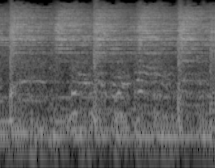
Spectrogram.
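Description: Rock band playing live at full volume, a drum kit keeping a driving beat under the full band.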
